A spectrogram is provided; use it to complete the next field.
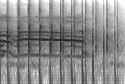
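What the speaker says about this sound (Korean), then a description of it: "박수 주세요." Sharp, evenly spaced handclaps from a small studio group ring out over a held musical tone, then continue alone and fade toward the end.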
